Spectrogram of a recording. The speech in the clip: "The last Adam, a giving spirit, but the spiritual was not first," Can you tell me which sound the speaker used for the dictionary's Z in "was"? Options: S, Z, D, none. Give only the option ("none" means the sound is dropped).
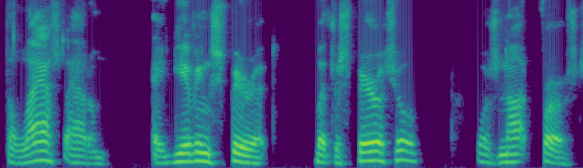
Z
